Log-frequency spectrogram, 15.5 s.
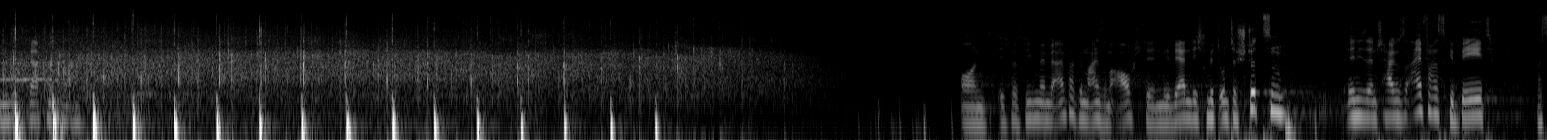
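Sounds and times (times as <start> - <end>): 
audience applauding: 0.0 - 8.3
speech: 0.3 - 1.0, 9.8 - 15.4.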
